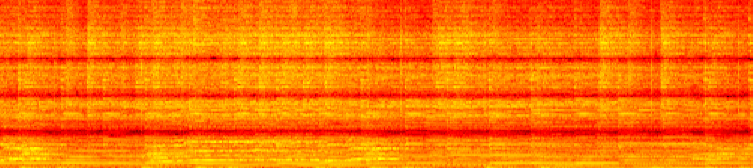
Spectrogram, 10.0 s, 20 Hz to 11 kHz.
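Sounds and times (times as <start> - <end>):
women singing: 0.0 - 7.6
band accompaniment: 0.0 - 10.0.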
